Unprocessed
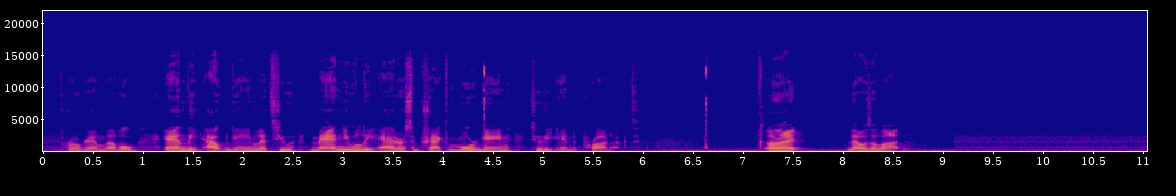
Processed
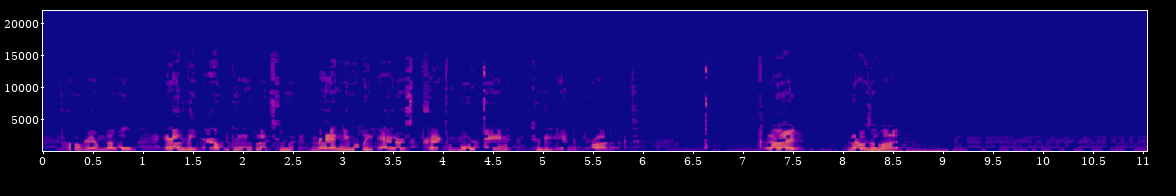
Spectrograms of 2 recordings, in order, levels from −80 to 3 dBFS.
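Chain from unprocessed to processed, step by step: random spectral dropouts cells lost 30%; HPF 410 Hz 12 dB/oct, from 8.25 s 62 Hz

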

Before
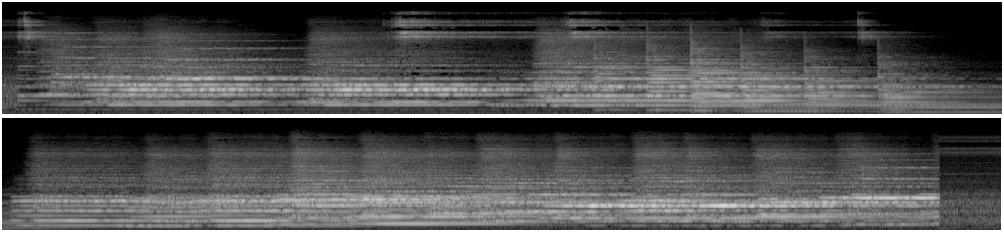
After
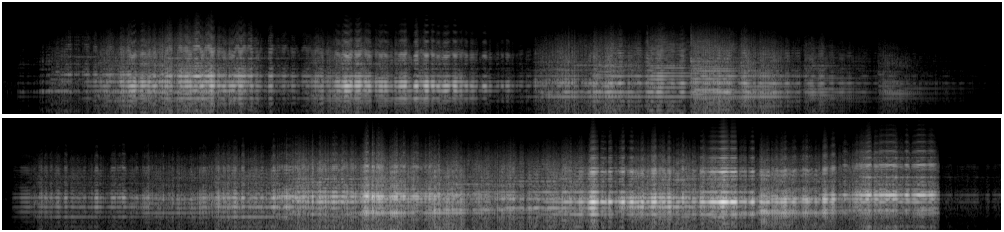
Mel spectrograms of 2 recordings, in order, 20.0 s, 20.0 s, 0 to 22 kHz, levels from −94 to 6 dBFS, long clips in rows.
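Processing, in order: mistuned SSB +130 Hz 480–3100 Hz; thin delay 0.809 s, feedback 68%, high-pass 2500 Hz, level -12 dB; power-law curve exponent 2; gain +5.5 dB

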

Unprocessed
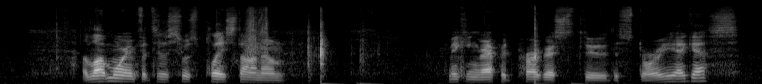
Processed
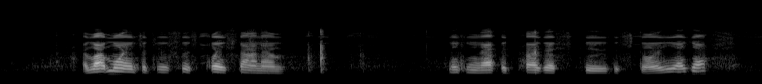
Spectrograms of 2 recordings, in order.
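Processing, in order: FFT order left unsorted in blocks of 16 samples; bell 1500 Hz -11.5 dB 0.67 oct; thin delay 1.056 s, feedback 40%, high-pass 2900 Hz, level -18 dB; mistuned SSB +330 Hz 250–3500 Hz; gain -1.5 dB

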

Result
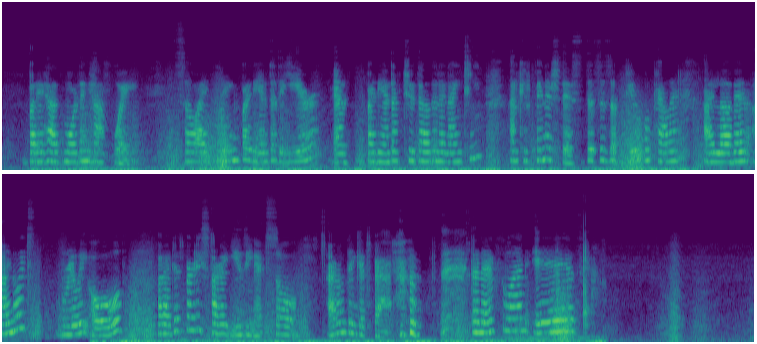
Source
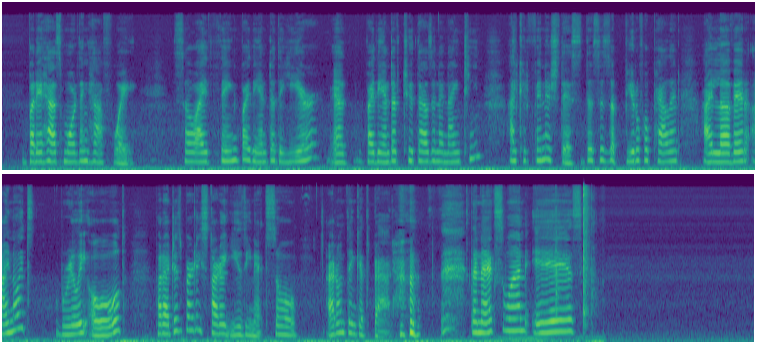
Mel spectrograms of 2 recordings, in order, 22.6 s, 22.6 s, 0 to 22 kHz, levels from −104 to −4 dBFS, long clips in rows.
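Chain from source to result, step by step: wind noise 460 Hz -46 dBFS; gate -41 dBFS, range -7 dB; 10.4–12.59 HPF 51 Hz -> 170 Hz 24 dB/oct; treble ducked by the level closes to 1100 Hz, closed at -27.5 dBFS; high shelf 2700 Hz +11.5 dB; chorus voices 2, 0.38 Hz, delay 29 ms, depth 2.7 ms; air absorption 420 m; gain -1.5 dB

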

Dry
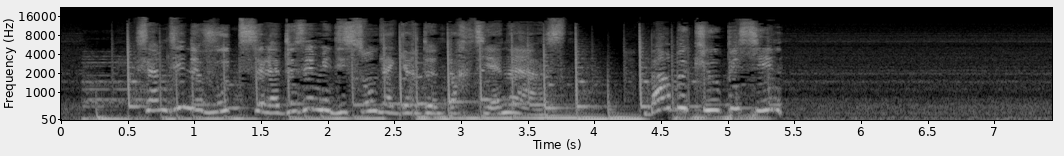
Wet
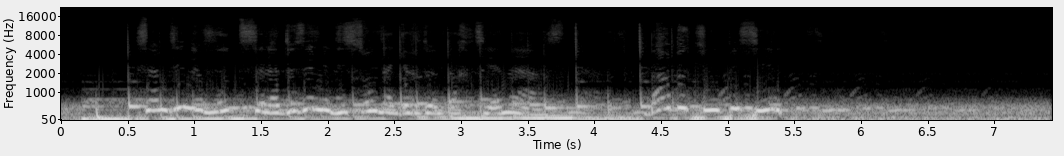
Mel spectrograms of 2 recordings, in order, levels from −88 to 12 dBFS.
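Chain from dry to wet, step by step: inverse Chebyshev low-pass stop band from 1200 Hz, stop band 50 dB; in parallel at +1 dB: compressor, threshold -35 dBFS, peak gain reduction 17 dB; 1.54–2.93 on the sum: HPF 290 Hz 6 dB/oct; 3.83–4.72 tilt +3.5 dB/oct; feedback echo 0.493 s, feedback 58%, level -17.5 dB; on a send at -21 dB: reverb RT60 1.3 s, pre-delay 0.105 s; on the sum: maximiser +20 dB; gain -1 dB

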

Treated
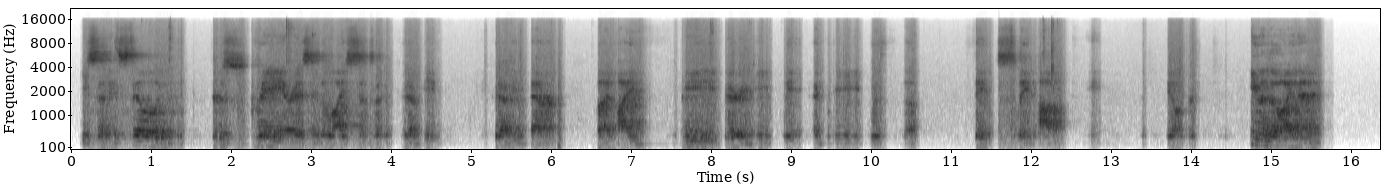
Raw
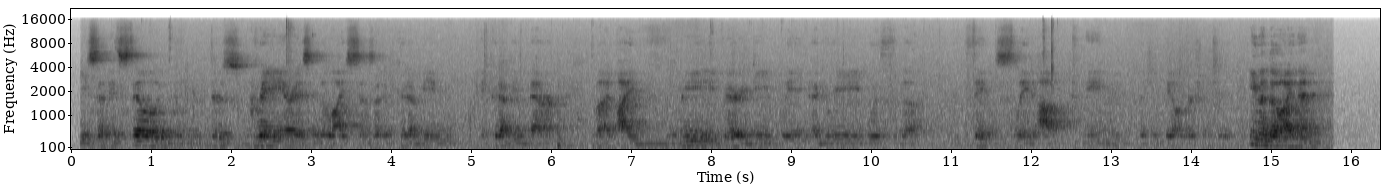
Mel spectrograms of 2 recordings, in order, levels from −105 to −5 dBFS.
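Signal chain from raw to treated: gate -28 dBFS, range -28 dB; HPF 1200 Hz 6 dB/oct; in parallel at -3 dB: negative-ratio compressor -28 dBFS, ratio -0.5; on the sum: gain -1.5 dB

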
